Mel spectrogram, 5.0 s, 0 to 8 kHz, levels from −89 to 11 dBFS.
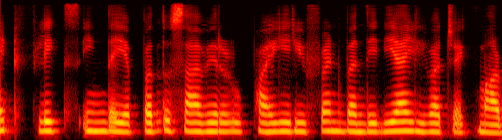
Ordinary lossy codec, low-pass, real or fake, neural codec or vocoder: none; 7.2 kHz; fake; codec, 16 kHz, 0.7 kbps, FocalCodec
